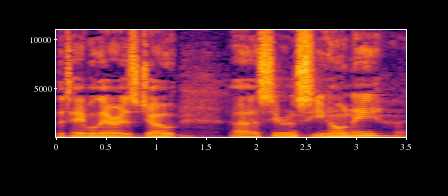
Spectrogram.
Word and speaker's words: Cirincione: table there is Joe Cirincione I think I may have mispronounced that he's told me it's like minestrone so I tried to remember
